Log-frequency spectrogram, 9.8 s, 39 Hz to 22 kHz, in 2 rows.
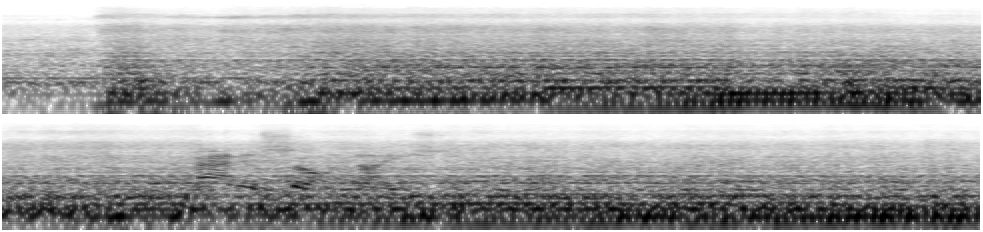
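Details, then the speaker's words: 347 cubic inch small-block Ford crate engine (302 block, 425HP model, ~430HP made) on dyno for 1970 Mustang, Edelbrock 750 carb, MSD distributor, forged pistons: deep even V8 rumble, no knocks or ticks; healthy, strong running. "Got the 4 racing valve covers on here. Looks good, sounds good, performs good."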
